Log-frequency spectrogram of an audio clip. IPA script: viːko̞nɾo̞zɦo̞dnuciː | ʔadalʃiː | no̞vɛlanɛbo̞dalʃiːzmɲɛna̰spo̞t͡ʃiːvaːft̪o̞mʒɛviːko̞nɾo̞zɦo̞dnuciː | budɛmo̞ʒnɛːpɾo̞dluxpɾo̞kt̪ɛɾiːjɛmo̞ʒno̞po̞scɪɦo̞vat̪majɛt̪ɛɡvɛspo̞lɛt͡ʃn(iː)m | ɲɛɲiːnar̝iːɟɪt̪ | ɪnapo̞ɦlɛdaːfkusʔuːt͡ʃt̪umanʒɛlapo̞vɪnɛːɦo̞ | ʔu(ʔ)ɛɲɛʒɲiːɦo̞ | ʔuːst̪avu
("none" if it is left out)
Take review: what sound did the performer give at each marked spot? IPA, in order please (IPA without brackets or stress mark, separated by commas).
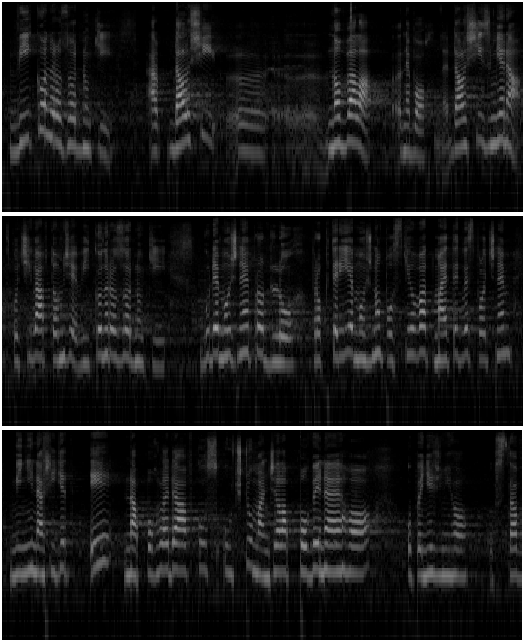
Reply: ɛː, p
